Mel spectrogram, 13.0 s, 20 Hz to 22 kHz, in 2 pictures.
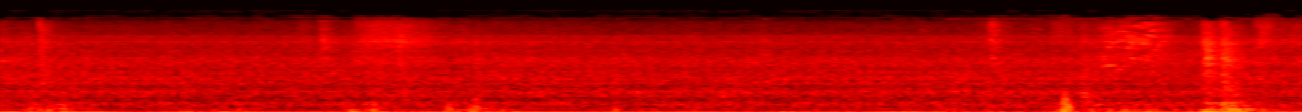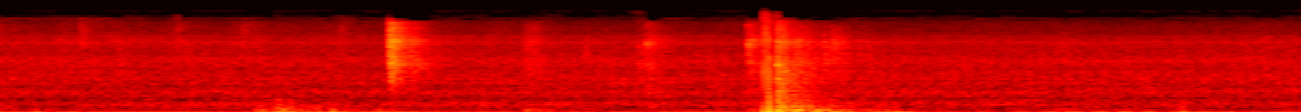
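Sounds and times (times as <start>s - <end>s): steady low hum: 0.0s - 13.0s
heavy thud: 10.3s - 11.0s.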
